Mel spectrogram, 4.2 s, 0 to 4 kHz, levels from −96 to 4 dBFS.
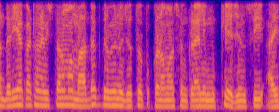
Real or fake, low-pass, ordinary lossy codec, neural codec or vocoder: real; 3.6 kHz; Opus, 16 kbps; none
